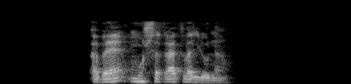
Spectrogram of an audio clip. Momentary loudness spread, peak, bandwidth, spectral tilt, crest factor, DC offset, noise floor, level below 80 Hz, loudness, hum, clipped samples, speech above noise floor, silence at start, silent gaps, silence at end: 9 LU; -4 dBFS; 8 kHz; -4 dB/octave; 22 dB; under 0.1%; under -90 dBFS; -62 dBFS; -22 LUFS; none; under 0.1%; over 68 dB; 0.9 s; none; 1.25 s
